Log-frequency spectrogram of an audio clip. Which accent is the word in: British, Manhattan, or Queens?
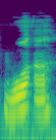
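British. It is said in a British accent. "I know they say water"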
